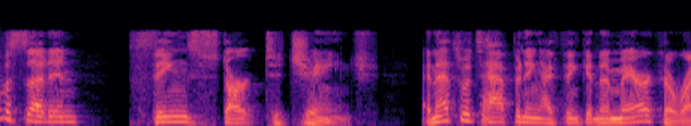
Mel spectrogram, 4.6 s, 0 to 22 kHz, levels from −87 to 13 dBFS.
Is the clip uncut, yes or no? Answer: no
